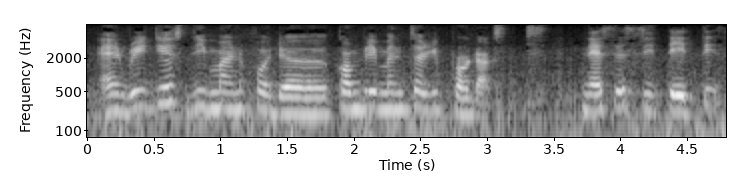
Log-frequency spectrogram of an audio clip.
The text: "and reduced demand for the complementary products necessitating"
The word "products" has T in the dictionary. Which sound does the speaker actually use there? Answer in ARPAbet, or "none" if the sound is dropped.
S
